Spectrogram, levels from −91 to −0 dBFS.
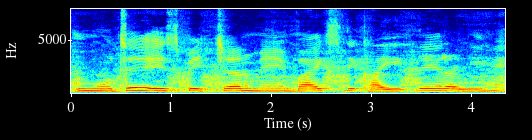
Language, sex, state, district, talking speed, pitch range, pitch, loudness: Hindi, female, Madhya Pradesh, Dhar, 125 wpm, 200-220 Hz, 210 Hz, -13 LUFS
